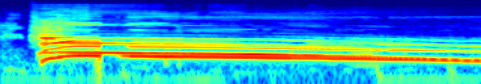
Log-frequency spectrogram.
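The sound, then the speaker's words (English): A single long wolf howl rises quickly and then holds a steady, slowly falling tone for about three seconds. It is loud, with no voices around it. “Howl!”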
